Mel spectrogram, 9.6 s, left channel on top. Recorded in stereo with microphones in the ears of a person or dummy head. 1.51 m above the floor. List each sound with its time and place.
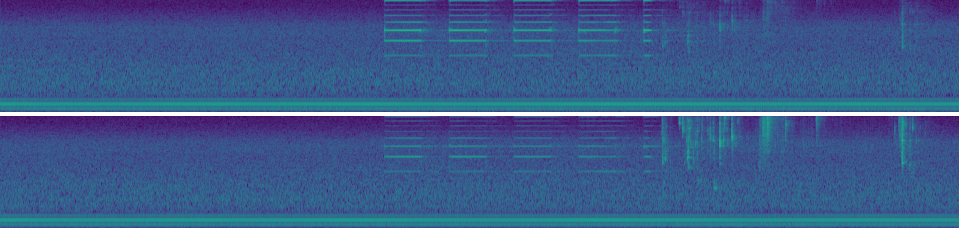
3.8 s an alarm clock: 40° left (ahead or behind), 2 m
6.6 s dripping: 55° right (ahead or behind), 1.7 m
